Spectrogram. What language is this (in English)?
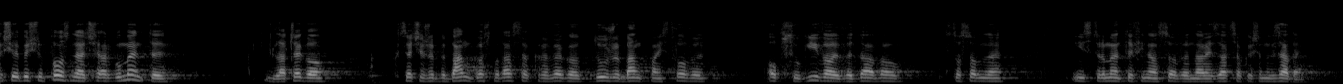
Polish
